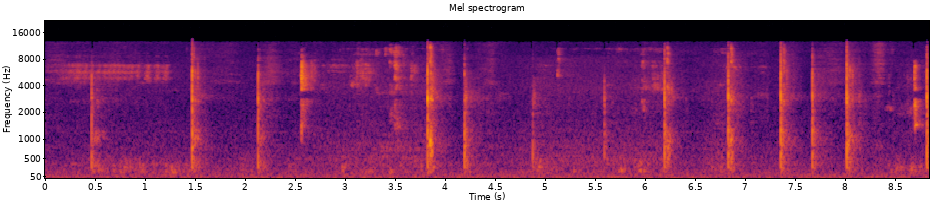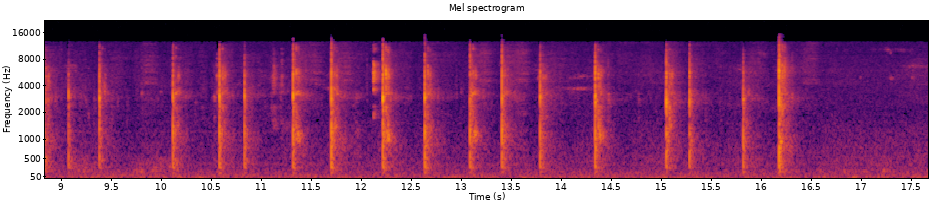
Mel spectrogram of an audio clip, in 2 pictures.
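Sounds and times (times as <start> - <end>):
writing on a board during a lecture: 0.2 - 2.4, 5.6 - 16.6.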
